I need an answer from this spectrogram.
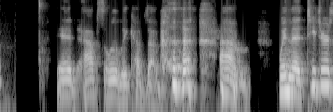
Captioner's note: chuckles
